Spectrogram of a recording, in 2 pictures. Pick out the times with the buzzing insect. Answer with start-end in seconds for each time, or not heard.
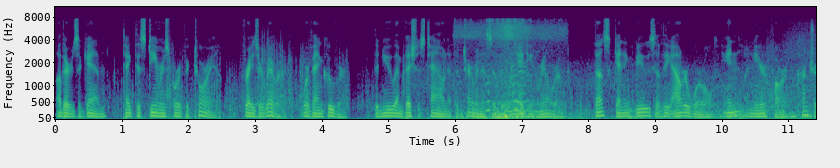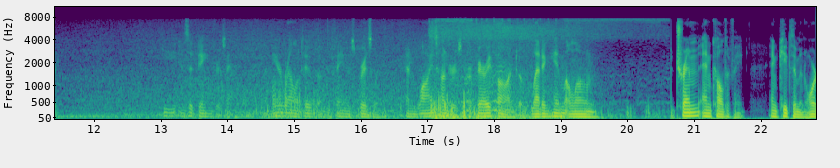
6.0-7.7, 17.0-20.6.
